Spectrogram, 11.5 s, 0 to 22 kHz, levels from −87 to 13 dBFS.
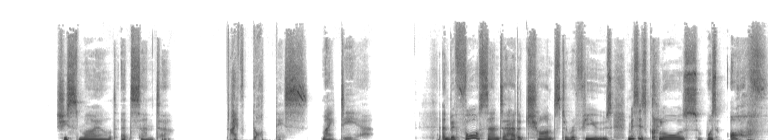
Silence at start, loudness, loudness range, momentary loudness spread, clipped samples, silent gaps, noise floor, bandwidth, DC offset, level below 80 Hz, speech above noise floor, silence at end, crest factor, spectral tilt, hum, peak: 0.85 s; -19 LUFS; 5 LU; 13 LU; under 0.1%; none; -86 dBFS; 19 kHz; under 0.1%; -48 dBFS; 66 dB; 0.05 s; 16 dB; -3 dB/octave; none; -6 dBFS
